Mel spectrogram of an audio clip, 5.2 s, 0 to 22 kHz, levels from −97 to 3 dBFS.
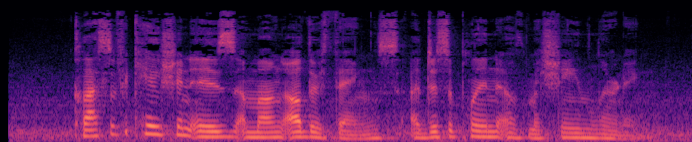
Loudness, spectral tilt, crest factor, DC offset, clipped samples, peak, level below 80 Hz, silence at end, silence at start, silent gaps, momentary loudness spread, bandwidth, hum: -29 LUFS; -5.5 dB/octave; 20 dB; under 0.1%; under 0.1%; -10 dBFS; -56 dBFS; 0 s; 0.05 s; none; 11 LU; 16 kHz; none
